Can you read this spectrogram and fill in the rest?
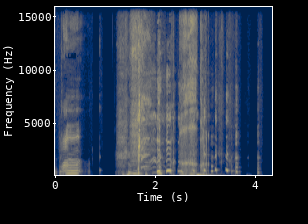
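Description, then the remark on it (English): A short, throaty burp with a squealing, pig-like edge stands out, followed by bursts of laughter and excited vocal noises. “Do you ever burp and it sounds like a piggy?”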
